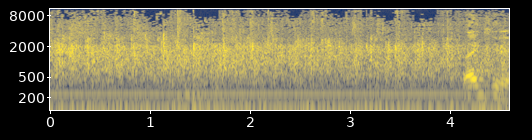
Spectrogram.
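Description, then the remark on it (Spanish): Steady, dense applause from an audience clapping for God during a preacher's sermon fills the whole stretch, a continuous wash of clapping with a low hum beneath it and no pause. “Pongamos nuestras manos juntos para Dios. Aplaudamos.”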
